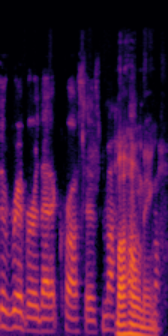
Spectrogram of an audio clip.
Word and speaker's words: Mahoning: How do you pronounce the name of the river that it crosses? Mahoning. Mahoning.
